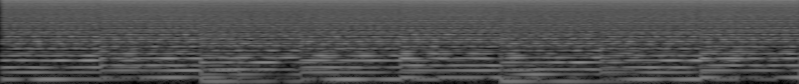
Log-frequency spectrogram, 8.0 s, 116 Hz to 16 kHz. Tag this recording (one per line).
120-bpm
synth-loop
syth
